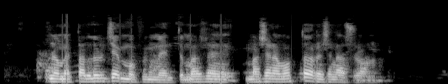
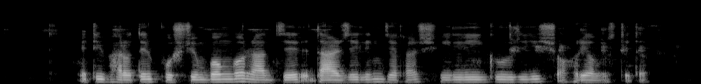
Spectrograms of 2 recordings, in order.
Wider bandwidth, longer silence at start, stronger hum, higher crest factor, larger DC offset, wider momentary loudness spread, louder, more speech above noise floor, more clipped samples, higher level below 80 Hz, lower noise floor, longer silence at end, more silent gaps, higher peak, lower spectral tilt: first, 10.5 kHz vs 7.8 kHz; second, 0.35 s vs 0.8 s; neither; second, 14 dB vs 20 dB; neither; about the same, 8 LU vs 10 LU; first, -14 LUFS vs -26 LUFS; first, 53 dB vs 34 dB; neither; first, -50 dBFS vs -68 dBFS; first, -67 dBFS vs -59 dBFS; about the same, 0.65 s vs 0.55 s; neither; first, 0 dBFS vs -6 dBFS; first, -6.5 dB/octave vs -5 dB/octave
